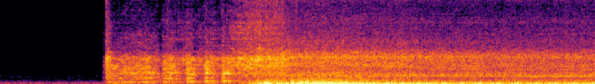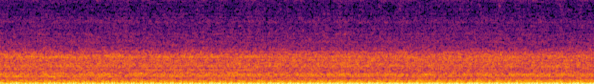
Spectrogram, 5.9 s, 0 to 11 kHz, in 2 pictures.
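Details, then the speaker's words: 2005 Ford F-150 Triton after replacing the rotted starter wiring harness that caused intermittent power loss: short brisk crank, catches cleanly and settles into a smooth, deep, even idle with no stumbling. "Well, that is all, folks. She starts."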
